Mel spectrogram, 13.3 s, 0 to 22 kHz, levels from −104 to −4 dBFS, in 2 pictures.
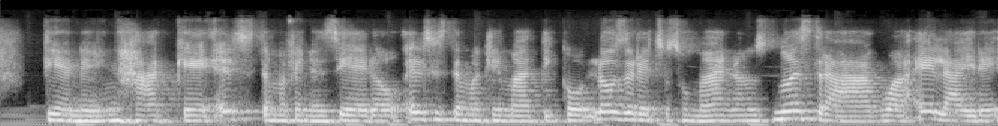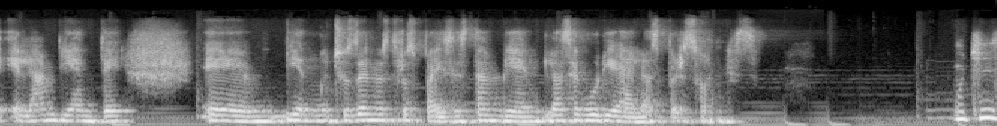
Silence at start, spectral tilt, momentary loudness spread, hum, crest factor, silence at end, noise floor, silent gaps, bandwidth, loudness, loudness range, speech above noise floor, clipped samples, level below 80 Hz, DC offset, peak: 0 s; -4.5 dB/octave; 4 LU; none; 12 dB; 0 s; -41 dBFS; none; 12.5 kHz; -15 LUFS; 2 LU; 27 dB; under 0.1%; -40 dBFS; under 0.1%; -2 dBFS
